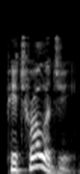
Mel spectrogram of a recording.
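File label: "petrology", English, British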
